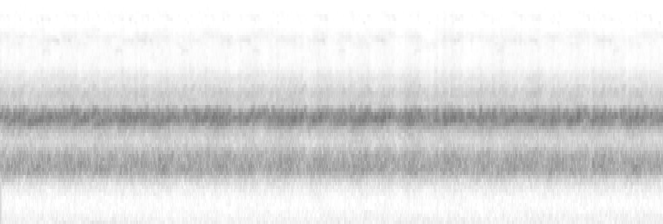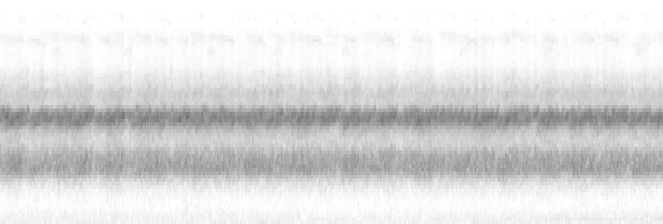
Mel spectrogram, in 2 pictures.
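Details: A natural night-style chorus of singing frogs runs without a break, countless overlapping calls merging into a steady high buzz and a lower continuous band, level and unchanging across the whole stretch.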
